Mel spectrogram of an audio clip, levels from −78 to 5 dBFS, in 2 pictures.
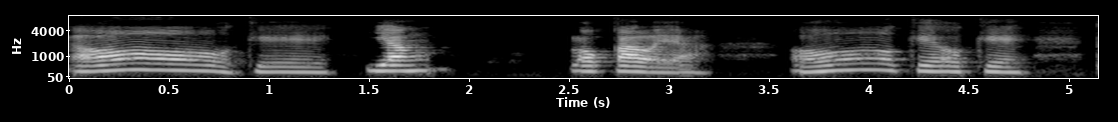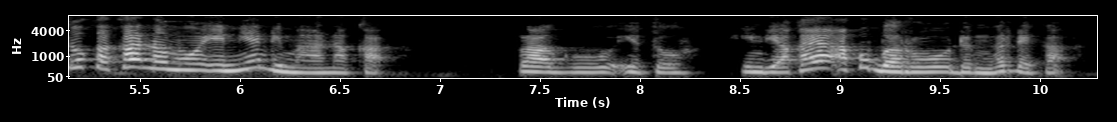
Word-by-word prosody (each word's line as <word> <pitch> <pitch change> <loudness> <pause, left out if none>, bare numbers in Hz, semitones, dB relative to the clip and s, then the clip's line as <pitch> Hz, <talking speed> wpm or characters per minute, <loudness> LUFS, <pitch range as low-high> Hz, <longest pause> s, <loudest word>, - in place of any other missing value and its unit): Oh, 265 -3 +3
oke 205 +3 -11 0.6
yang, 245 0 +8 0.8
lokal 225 -1 +6
ya? - - -4 0.5
Oke 270 +4 -3
oke, 215 +1 -6 0.4
itu 375 - -8
Kakak 345 +5 +6
nemuinnya 280 -2 +1
di 235 - +1
mana, 180 0 -4
Kak? - - -6 0.7
Lagu 200 -3 0 0.2
itu, 190 -1 -8 0.4
Hindia, 205 -2 -2
kayaknya 350 +1 +4
aku - - -5
baru 210 -3 +2 0.2
denger 180 +3 -4
deh, 180 -5 -6
Kak. 180 - -9
230 Hz, 130 wpm, -19 LUFS, 205-275 Hz, 0.8 s, yang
